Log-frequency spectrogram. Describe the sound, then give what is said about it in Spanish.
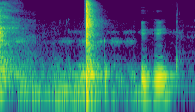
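A single sharp open-palm slap, given as a demonstration, cracks out loud and brief, with a person talking quietly before it and speaking again just after. “a palma abierta, son golpes a palma abierta.”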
